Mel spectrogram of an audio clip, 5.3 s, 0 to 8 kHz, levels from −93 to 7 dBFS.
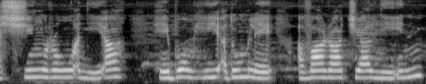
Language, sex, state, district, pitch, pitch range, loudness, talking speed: Mizo, female, Mizoram, Aizawl, 250 Hz, 240-260 Hz, -17 LUFS, 180 wpm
